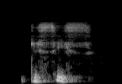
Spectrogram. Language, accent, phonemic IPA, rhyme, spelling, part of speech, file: English, Southern England, /dɪˈsiːs/, -iːs, decease, noun / verb, LL-Q1860 (eng)-decease.wav
- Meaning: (noun) Death, departure from life; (verb) 1. To die 2. To cause to die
